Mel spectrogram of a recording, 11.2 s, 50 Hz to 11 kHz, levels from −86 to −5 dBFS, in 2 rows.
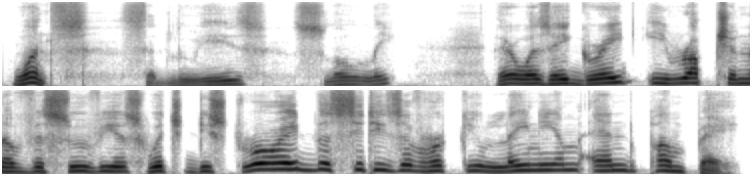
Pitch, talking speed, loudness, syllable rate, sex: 165 Hz, 100 wpm, -18 LUFS, 3.3 syllables/s, male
